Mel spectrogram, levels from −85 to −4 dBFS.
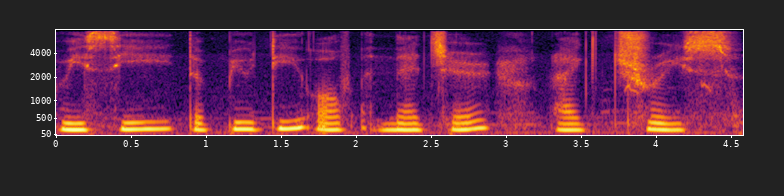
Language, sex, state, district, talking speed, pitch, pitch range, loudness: English, female, Nagaland, Kohima, 115 wpm, 185 Hz, 175-200 Hz, -14 LUFS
